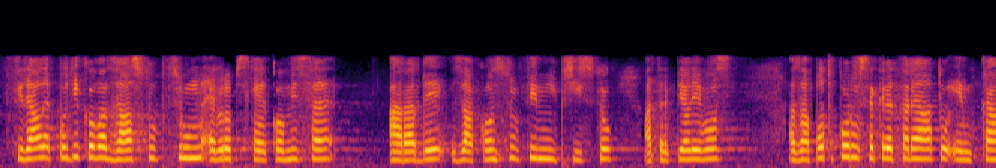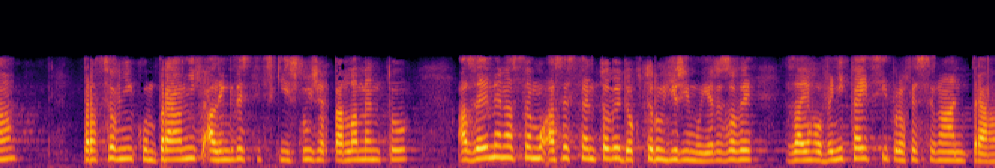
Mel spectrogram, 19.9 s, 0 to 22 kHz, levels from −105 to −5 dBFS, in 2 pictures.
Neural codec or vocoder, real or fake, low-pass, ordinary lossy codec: codec, 16 kHz, 4 kbps, X-Codec, HuBERT features, trained on general audio; fake; 5.4 kHz; AAC, 32 kbps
